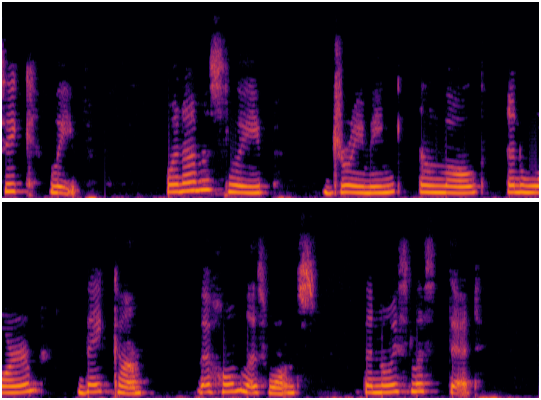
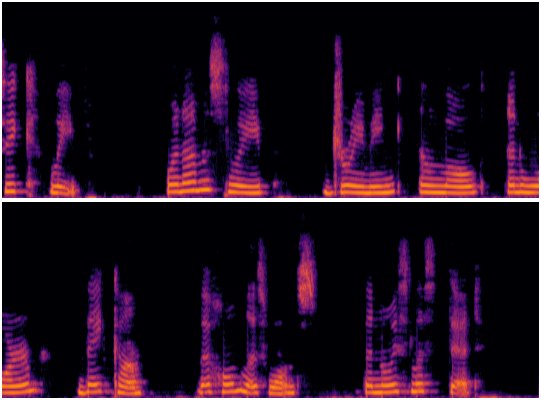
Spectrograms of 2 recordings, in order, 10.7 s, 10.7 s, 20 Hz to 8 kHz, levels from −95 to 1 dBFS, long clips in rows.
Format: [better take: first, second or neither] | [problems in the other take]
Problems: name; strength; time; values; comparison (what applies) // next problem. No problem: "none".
first | noise reduction (neural mask model Resemble Enhance denoiser)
